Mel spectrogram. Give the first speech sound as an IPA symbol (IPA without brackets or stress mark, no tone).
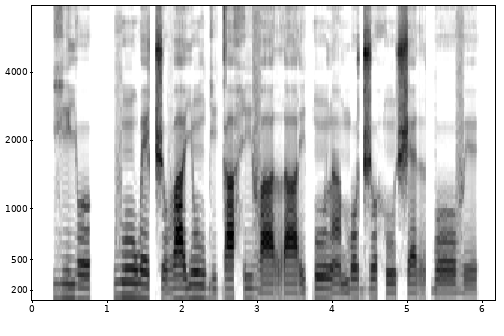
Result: ɣ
